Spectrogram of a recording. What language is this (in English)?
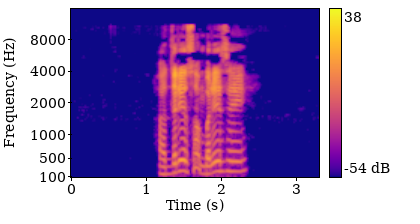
Wadiyara Koli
